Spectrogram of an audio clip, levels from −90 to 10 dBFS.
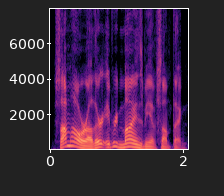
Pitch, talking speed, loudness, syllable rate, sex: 155 Hz, 230 wpm, -16 LUFS, 7.1 syllables/s, male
